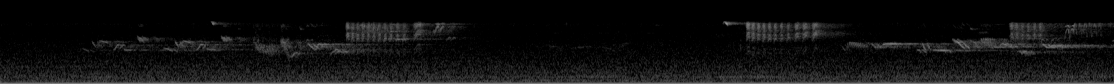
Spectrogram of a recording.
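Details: Blackbird phrases in the morning backyard: soft warbled whistles interrupted by three bursts of rapid scratchy high twittering, set over steady low background hiss.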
